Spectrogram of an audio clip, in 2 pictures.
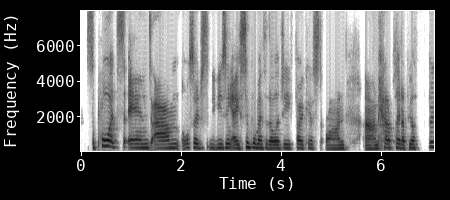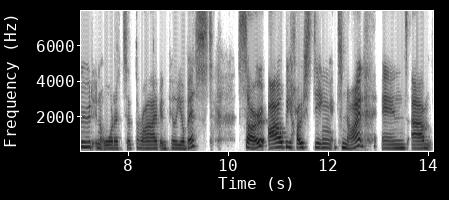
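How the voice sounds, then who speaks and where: A woman opening an online event as its host on a video call, upbeat and full of "um" fillers as she introduces the speakers. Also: on the high side. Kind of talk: welcome and introduction.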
